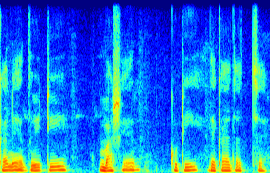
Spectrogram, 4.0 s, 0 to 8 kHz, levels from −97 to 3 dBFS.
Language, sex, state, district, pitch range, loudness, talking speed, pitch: Bengali, male, Assam, Hailakandi, 130-155 Hz, -19 LUFS, 90 wpm, 140 Hz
